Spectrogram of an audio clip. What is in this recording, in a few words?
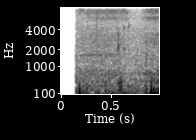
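"ti1", Mandarin Chinese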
